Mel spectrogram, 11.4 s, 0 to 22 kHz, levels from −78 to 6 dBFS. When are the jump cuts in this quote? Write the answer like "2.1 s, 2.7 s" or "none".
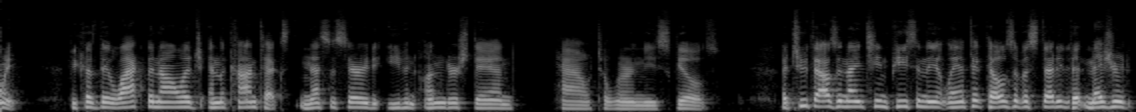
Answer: none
